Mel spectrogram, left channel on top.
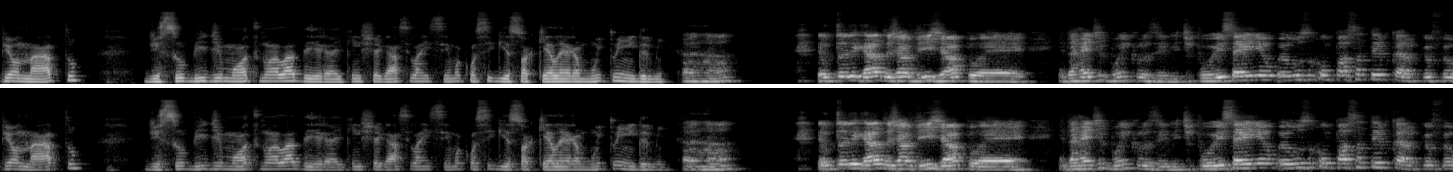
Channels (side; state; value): both; normal; correlation 0.35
